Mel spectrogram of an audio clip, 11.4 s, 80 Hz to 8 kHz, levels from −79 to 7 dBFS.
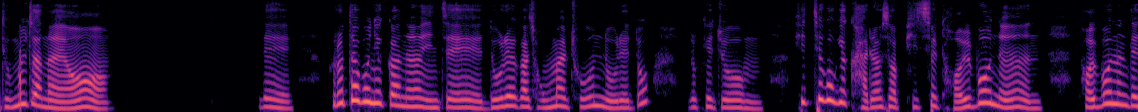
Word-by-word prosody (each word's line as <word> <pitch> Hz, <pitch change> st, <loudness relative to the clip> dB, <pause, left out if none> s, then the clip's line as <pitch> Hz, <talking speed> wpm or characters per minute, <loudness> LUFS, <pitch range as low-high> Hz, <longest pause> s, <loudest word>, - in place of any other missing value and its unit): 드물잖아요. 205 Hz, -, +2 dB, 1.5 s
네. 200 Hz, -4 st, -3 dB, 0.3 s
그렇다 310 Hz, +7 st, +4 dB
보니까는 265 Hz, -9 st, +4 dB
인제 195 Hz, -2 st, -1 dB
노래가 225 Hz, +3 st, +2 dB
정말 215 Hz, +3 st, -1 dB
좋은 225 Hz, +5 st, -2 dB
노래도 190 Hz, -, -2 dB, 0.4 s
이렇게 205 Hz, +2 st, -6 dB
좀 190 Hz, -4 st, -4 dB, 0.3 s
히트곡에 340 Hz, 0 st, +2 dB
가려서 210 Hz, -2 st, -3 dB
빛을 215 Hz, +4 st, -6 dB
덜 180 Hz, +5 st, -2 dB
보는 215 Hz, -, +1 dB, 0.4 s
덜 210 Hz, 0 st, 0 dB
보는데 275 Hz, -2 st, +3 dB
215 Hz, 235 characters per minute, -25 LUFS, 195-255 Hz, 1.5 s, 그렇다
